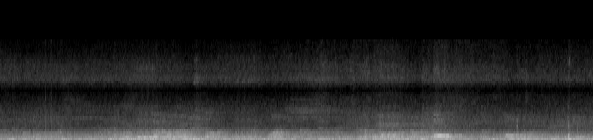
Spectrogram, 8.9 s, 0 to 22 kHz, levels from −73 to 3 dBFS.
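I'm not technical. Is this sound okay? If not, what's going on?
No, there are four short stutters, caused by a fault called repeated buffer. At 0.68 to 0.85 s, 2.13 to 2.30 s, 3.58 to 3.76 s and 5.80 to 5.97 s, a tiny slice of sound, under a tenth of a second, plays three times in a row with a hard jump at each restart. The playback device ran out of fresh audio and replayed what it already had. Unlike a dropout, nothing falls silent and no sound goes missing.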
